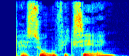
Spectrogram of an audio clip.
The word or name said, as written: personfiksering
